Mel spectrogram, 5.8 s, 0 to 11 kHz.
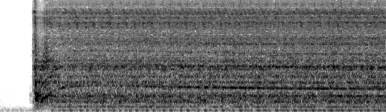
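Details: John Deere LT160 Automatic mower stored outside for years, after charging the battery overnight: starter holds a strong even spin for several seconds without slowing or dragging, drawing current from the charger; healthy cranking.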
